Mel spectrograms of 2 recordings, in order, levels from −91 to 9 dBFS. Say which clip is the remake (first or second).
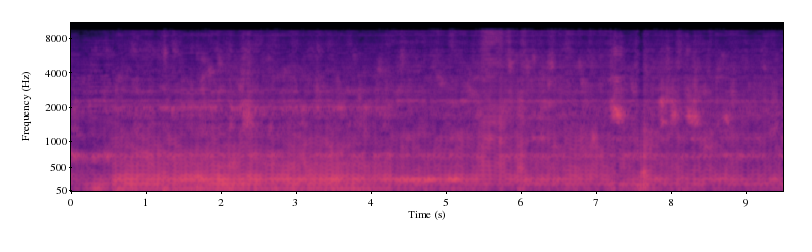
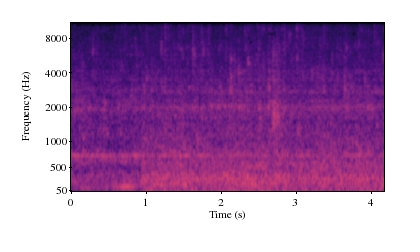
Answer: first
